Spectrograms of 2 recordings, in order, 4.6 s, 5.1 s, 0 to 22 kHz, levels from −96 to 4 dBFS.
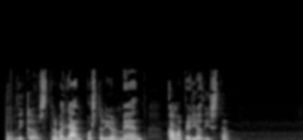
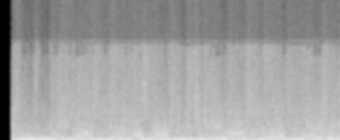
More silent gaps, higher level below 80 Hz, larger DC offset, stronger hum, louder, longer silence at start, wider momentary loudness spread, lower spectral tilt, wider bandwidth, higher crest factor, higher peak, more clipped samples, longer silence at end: neither; second, -72 dBFS vs -16 dBFS; second, under 0.1% vs 10%; neither; second, -27 LUFS vs -3 LUFS; about the same, 0.1 s vs 0.15 s; first, 15 LU vs 1 LU; first, -5 dB/octave vs -3.5 dB/octave; second, 11.5 kHz vs over 20 kHz; first, 24 dB vs 4 dB; second, -6 dBFS vs 0 dBFS; second, under 0.1% vs 3%; first, 1.15 s vs 0 s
